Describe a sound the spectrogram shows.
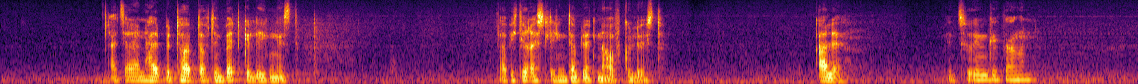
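A woman speaks calmly and quietly close by.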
